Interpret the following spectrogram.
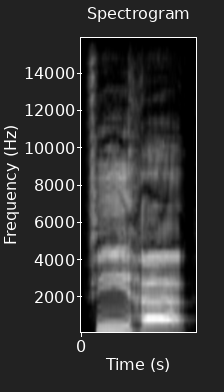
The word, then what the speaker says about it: فيها: Фиха. Фи. Ударение в размере двух огласовок. Касру удлиняем. Фиха. После удлиняем фатху 2 счета.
